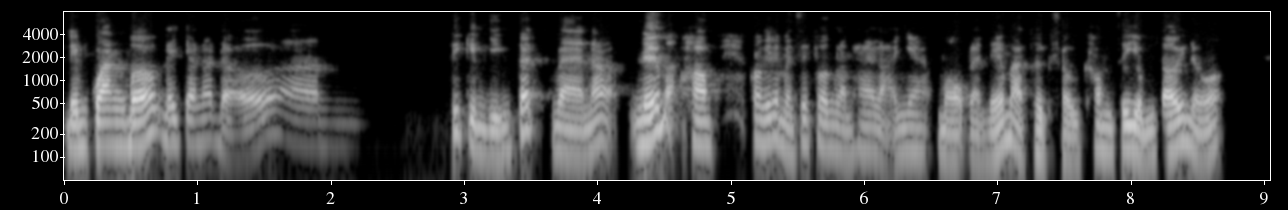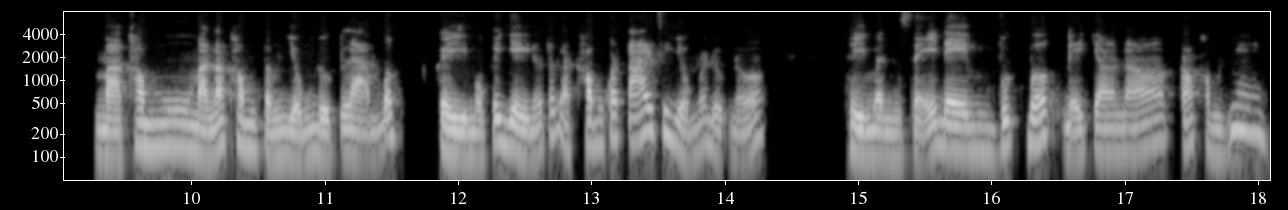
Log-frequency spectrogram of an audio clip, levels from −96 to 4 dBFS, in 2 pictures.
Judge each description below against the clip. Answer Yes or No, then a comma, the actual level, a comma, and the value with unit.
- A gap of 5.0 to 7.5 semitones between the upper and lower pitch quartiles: Yes, average, 5.3 semitones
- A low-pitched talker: Yes, low, 130 Hz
